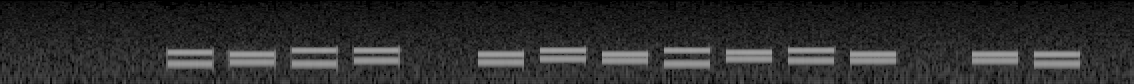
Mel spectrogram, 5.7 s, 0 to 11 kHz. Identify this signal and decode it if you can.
DTMF, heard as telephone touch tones, dialled by machine, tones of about 230 ms. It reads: 2439 4#73097 71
